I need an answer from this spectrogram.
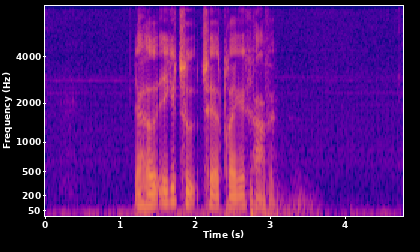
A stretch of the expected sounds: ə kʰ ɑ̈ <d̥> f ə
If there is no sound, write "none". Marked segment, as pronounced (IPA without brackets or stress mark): none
